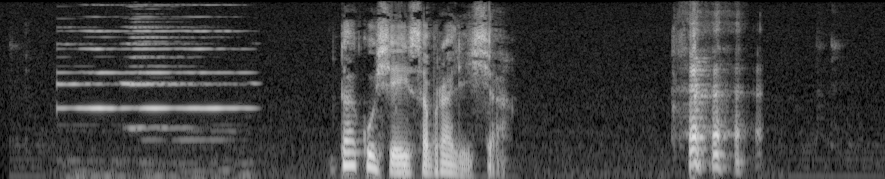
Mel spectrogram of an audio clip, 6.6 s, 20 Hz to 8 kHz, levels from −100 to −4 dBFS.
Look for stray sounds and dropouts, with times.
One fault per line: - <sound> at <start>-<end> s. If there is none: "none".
- squeak at 0.4-2.0 s
- laugh at 5.0-5.7 s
